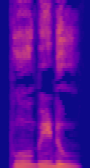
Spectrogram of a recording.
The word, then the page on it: ಪೂಬಿಡು: pūbiḍu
